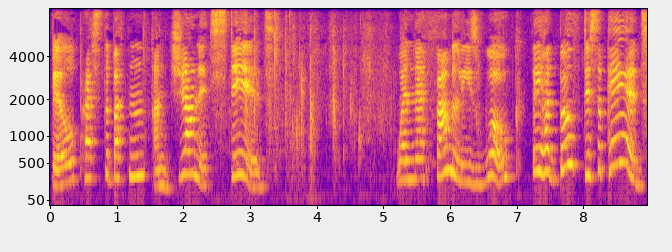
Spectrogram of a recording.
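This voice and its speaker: A woman reading a rhyming picture book aloud to children in a theatrical, deliberate way with strong emphasis. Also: high voice, big pitch swings, fairly bright tone, a little hiss or hum. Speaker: storytime reader, teacher.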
